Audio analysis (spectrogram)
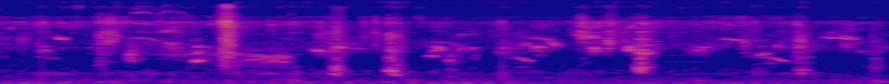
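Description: Backyard farm chickens cluck in short, scattered bursts over a steady low outdoor rumble, a flock heard at moderate distance.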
